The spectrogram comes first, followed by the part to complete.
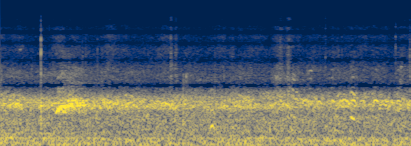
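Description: A large flock of American crows cawing, their many calls overlapping into a continuous din that swells briefly about half a second in.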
